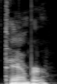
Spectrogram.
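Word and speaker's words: timbre: learn about Tambor timber you could pronounce this timber but and maybe someone would think the tree is gonna following you or something so probably best to use Tambor so what it is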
